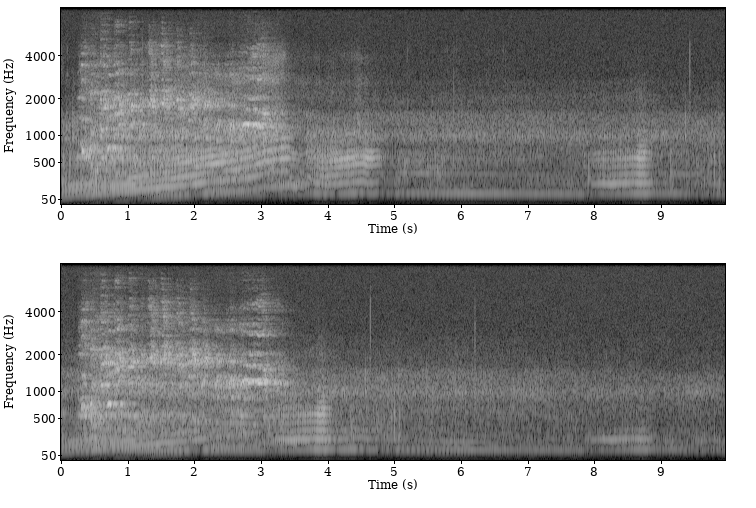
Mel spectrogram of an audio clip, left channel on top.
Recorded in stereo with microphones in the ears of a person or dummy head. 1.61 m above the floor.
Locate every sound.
0.2 s laughter: 35° left (ahead or behind), 6.5 m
